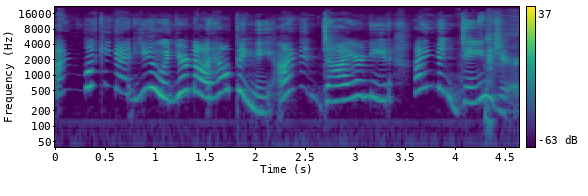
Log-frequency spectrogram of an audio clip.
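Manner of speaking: very high-pitched, shrill, loud yelling. Retelling a lady in the session yelling at them from the back, imitating her yelling. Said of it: "the one lady is yelling at us".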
